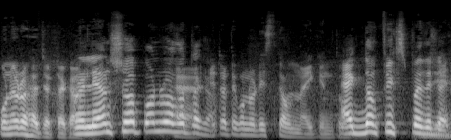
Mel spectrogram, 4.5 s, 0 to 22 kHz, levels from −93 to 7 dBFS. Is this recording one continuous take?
yes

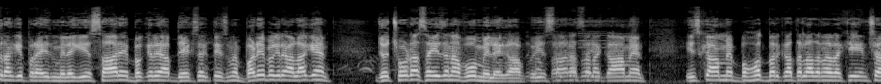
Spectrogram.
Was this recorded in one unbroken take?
no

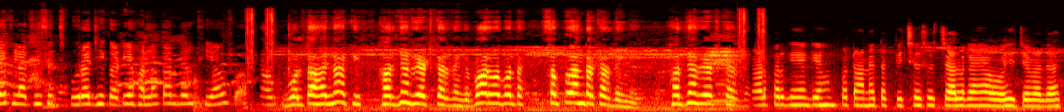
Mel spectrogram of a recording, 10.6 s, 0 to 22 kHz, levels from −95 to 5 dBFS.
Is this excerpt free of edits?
no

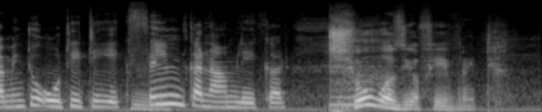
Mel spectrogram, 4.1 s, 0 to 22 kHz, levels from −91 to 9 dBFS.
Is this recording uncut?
no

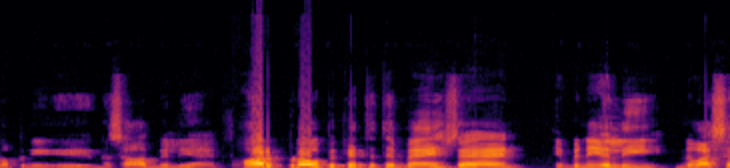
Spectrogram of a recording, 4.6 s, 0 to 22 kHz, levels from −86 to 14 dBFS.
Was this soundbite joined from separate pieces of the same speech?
yes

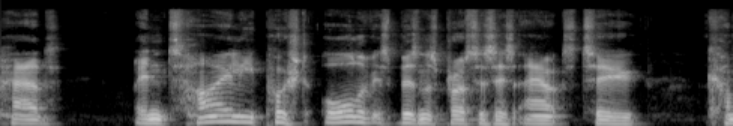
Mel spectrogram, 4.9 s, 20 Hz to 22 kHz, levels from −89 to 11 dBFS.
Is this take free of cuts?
yes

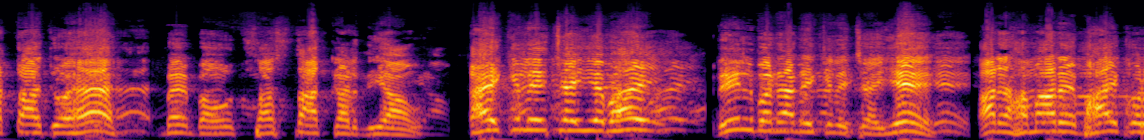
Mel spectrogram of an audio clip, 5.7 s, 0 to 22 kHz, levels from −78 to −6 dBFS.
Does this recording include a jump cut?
yes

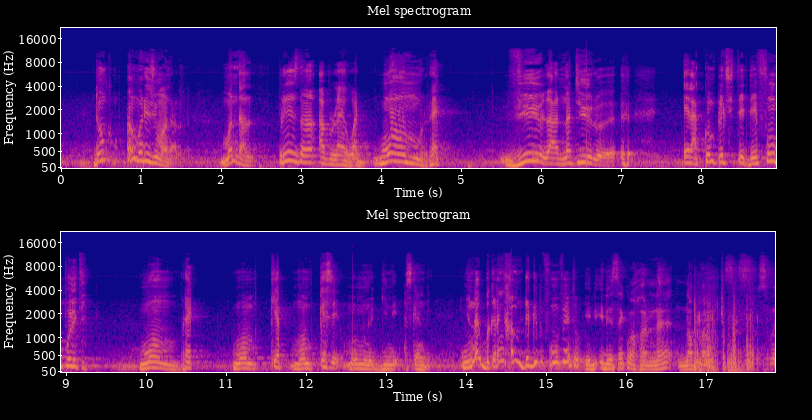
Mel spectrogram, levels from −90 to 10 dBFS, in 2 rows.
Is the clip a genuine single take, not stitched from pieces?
yes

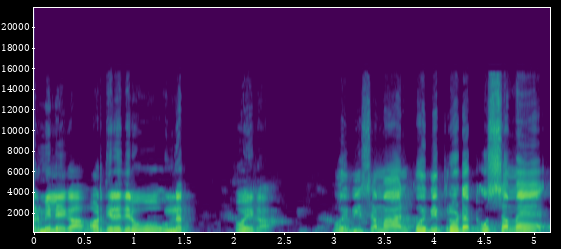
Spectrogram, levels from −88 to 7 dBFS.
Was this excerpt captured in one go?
yes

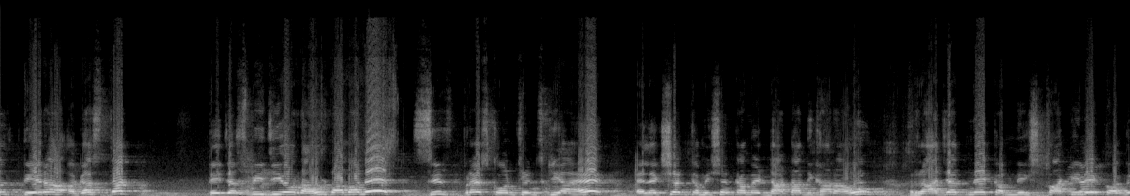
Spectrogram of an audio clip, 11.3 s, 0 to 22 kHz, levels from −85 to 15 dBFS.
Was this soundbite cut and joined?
no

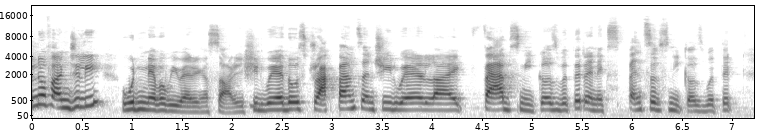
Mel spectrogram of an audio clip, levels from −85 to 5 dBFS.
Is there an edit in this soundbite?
no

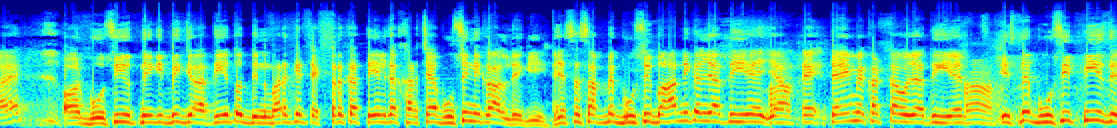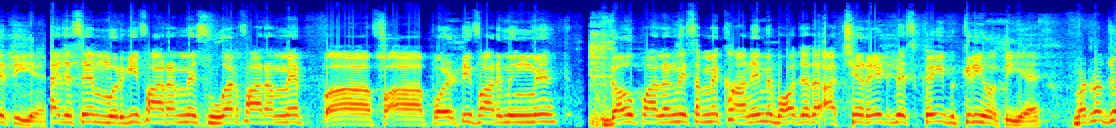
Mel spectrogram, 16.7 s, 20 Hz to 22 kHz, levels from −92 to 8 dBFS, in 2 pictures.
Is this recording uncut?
no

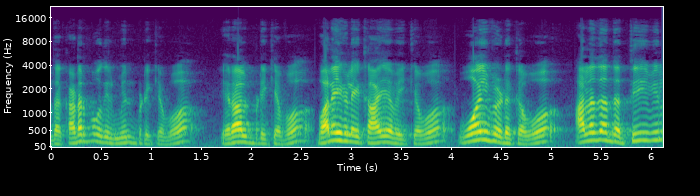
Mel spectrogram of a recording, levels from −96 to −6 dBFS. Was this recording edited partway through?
yes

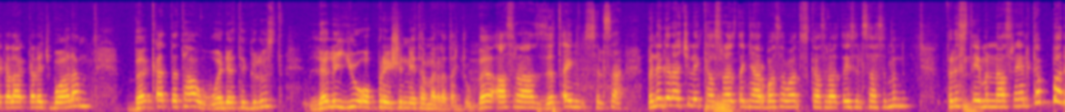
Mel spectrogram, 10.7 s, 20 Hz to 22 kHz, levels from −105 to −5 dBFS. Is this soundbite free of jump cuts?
yes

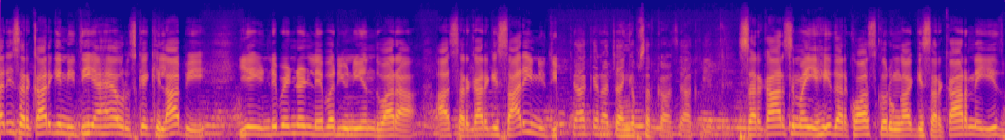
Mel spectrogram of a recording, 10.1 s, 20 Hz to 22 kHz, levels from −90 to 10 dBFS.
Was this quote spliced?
yes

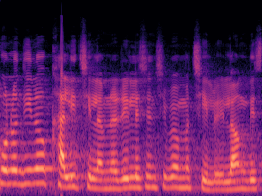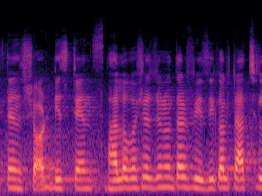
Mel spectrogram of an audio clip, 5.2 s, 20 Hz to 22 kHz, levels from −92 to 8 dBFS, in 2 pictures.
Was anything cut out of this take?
yes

